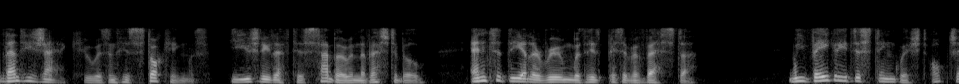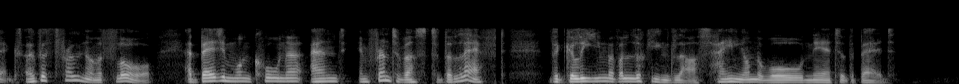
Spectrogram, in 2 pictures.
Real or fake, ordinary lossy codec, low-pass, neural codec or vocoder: fake; Opus, 32 kbps; 5.4 kHz; codec, 16 kHz in and 24 kHz out, 0.8 kbps, FocalCodec, streaming, 65536 codes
